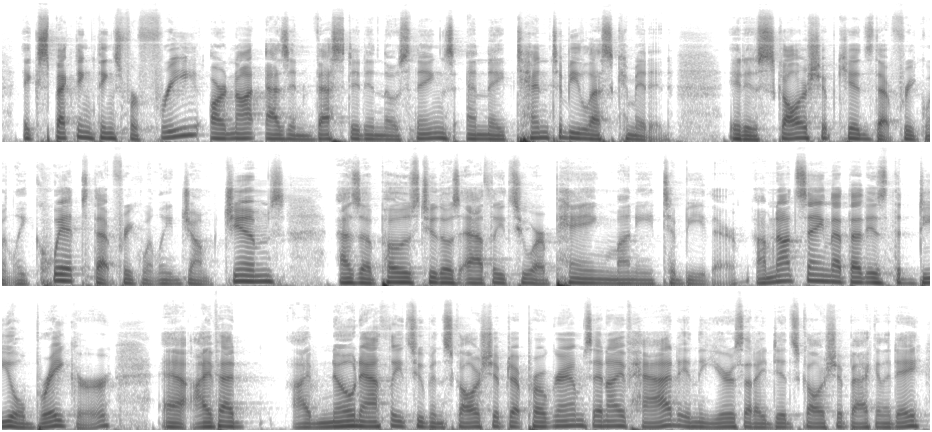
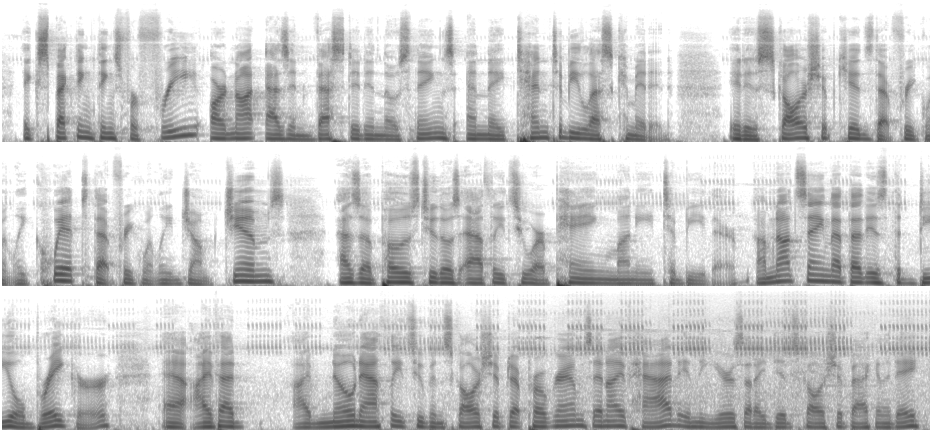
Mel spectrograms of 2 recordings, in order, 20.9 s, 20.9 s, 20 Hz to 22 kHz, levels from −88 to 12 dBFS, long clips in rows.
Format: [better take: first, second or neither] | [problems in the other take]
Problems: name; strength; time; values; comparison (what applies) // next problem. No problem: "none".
first | animal sounds; noticeable; throughout; 15 dB below the speech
